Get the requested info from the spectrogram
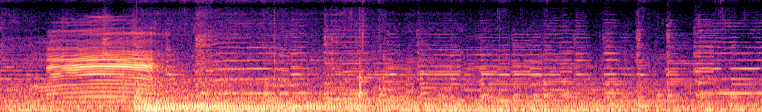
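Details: Free-range cows grazing in green grass fields give an arched, harmonic-rich moo that falls into a long, low bellow, while background music plays throughout.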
